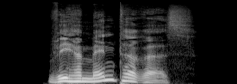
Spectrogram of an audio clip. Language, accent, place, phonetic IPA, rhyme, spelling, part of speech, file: German, Germany, Berlin, [veheˈmɛntəʁəs], -ɛntəʁəs, vehementeres, adjective, De-vehementeres.ogg
- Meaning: strong/mixed nominative/accusative neuter singular comparative degree of vehement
